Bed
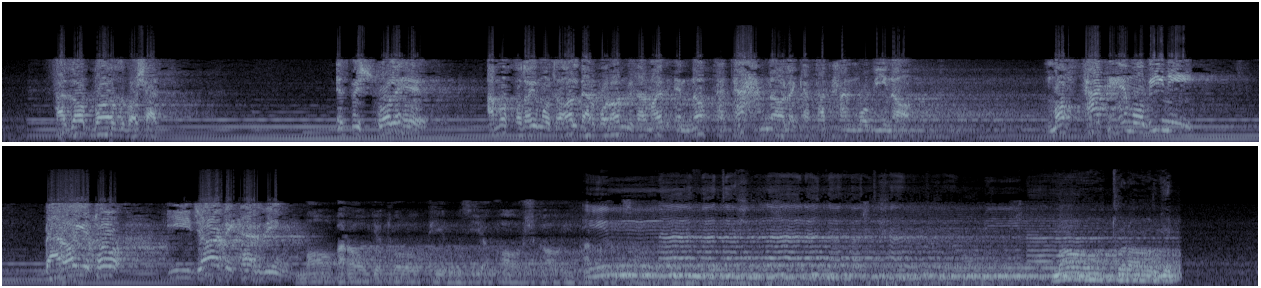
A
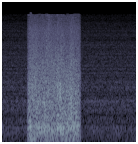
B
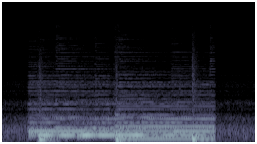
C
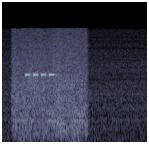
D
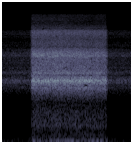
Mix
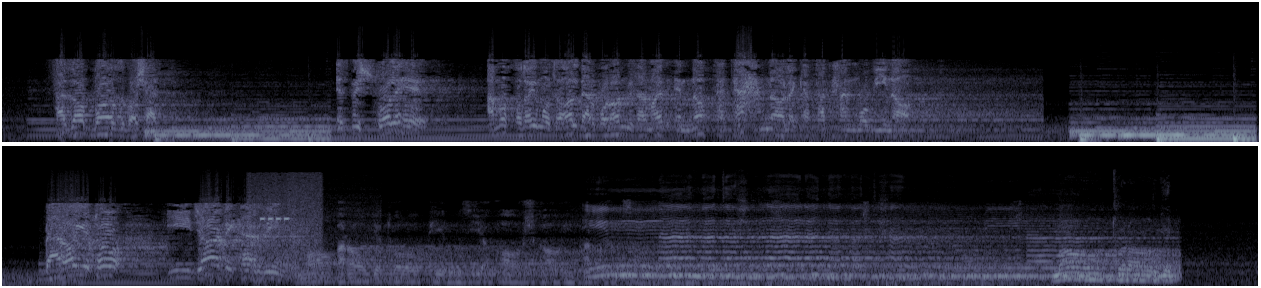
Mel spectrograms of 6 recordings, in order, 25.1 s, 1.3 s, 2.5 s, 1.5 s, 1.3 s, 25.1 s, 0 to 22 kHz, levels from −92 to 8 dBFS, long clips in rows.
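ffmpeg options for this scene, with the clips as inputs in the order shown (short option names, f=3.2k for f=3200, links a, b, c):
-filter_complex "[2:a]asplit=2[a][b];[0:a]volume=-12dB[c];[a]alimiter=level_in=3.5dB:limit=-24dB:level=0:latency=1:release=71,volume=-3.5dB[d];[b]asubboost=boost=3.5:cutoff=180[e];[c]asplit=2[f][g];[f]atrim=end=10.414[h];[e]atrim=end=2.53,asetpts=PTS-STARTPTS,volume=-10.5dB[i];[g]atrim=start=12.936[j];[d]atrim=end=2.53,asetpts=PTS-STARTPTS,volume=-11.5dB,afade=t=in:d=0.004:c=hsin,afade=t=out:st=2.526:d=0.004:c=hsin,adelay=1160[k];[3:a]atrim=end=1.45,asetpts=PTS-STARTPTS,volume=-12.5dB,afade=t=in:d=0.004:c=hsin,afade=t=out:st=1.446:d=0.004:c=hsin,adelay=657972S[l];[h][i]acrossfade=d=0.004:c1=hsin:c2=hsin[m];[m][j]acrossfade=d=0.004:c1=hsin:c2=hsin[n];[n][k][l]amix=inputs=3:normalize=0"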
